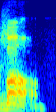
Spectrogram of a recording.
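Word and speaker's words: Daboll: Brian DeBall. – DeBall? – Yeah. Just look at me and say, Rodney, you're DeBall. – Look, DeBall.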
